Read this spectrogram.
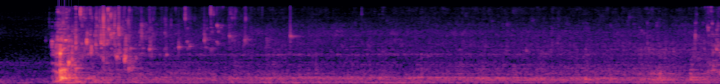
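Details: Drain with a drain basket under steady water flow: uneven hollow gurgle and bubbling as water runs down; loud drain gurgling, cause unclear.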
